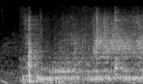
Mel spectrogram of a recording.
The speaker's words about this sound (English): Oh, no, I just flushed my script down. Dang it. I should have thought that out better.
